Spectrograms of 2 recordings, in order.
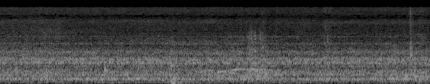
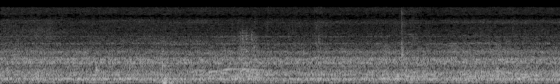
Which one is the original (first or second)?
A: second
